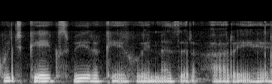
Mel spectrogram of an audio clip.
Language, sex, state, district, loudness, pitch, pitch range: Hindi, male, Himachal Pradesh, Shimla, -15 LUFS, 145 Hz, 140-150 Hz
